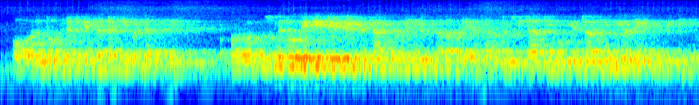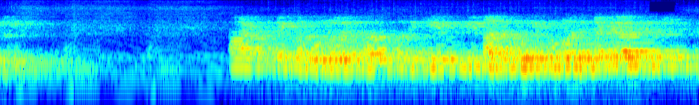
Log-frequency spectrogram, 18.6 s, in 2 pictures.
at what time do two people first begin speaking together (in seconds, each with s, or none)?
none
